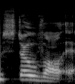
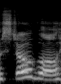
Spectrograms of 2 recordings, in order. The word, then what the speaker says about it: Stovall: thing even if nobody is watching by Jim Stovall I think it's pronounced s-t-o-v-a-l-l I'm going to repeat that Integrity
